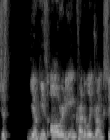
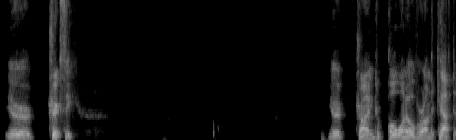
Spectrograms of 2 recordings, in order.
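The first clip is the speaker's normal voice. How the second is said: boozy, slurred pirate voice; 3 semitones lower than usual. Voicing a pirate who accosts the players outside: drunk pirate voice. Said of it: "clearly drunk".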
